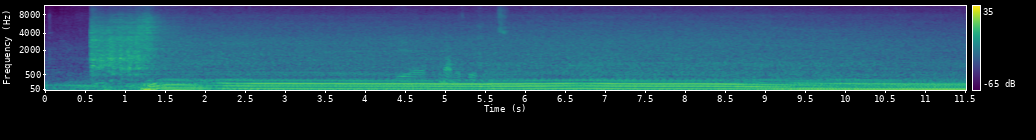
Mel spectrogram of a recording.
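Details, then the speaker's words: 2013 Ford Flex 3.5L non-EcoBoost V6 after swapping the mid-pipe muffler for a Magnaflow unit, rear mufflers still stock: starts and settles to a steady low drone with a rev blip; exhaust stays muted, little difference; healthy. "Give it a rev. Yeah, not much difference. It looks like these two mufflers in the back really do need to be changed out if you want any kind of decibel or any kind of aggressive change to the exhaust system on these."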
